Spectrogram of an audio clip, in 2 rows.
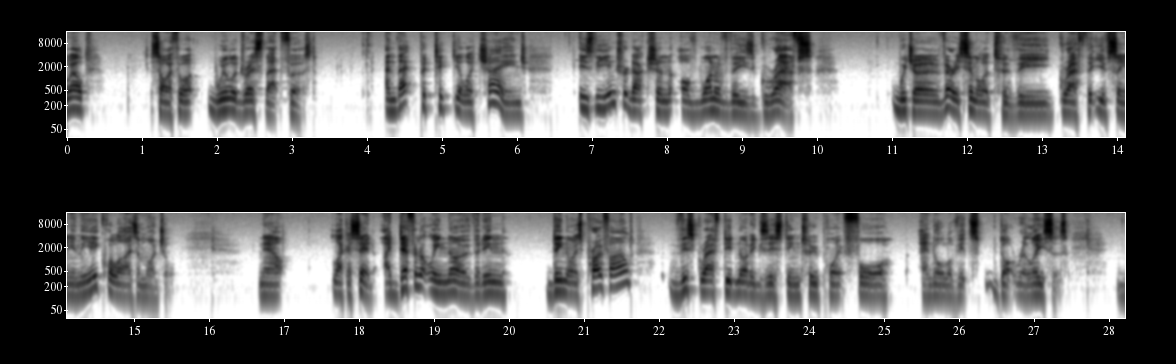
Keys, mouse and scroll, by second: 4.0 click.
